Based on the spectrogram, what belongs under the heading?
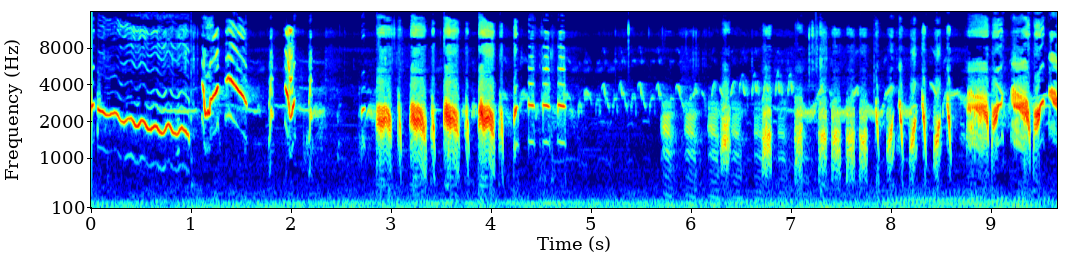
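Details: Tame Chinese hwamei with golden-yellow legs, bill and feathers, singing nonstop: a long, varied song of wavering warbled whistles, sweeping slurs, rapid burry repeated notes and chattering trills, loud and continuous throughout.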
